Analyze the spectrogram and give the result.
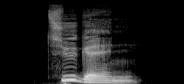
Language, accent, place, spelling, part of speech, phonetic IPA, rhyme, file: German, Germany, Berlin, Zügeln, noun, [ˈt͡syːɡl̩n], -yːɡl̩n, De-Zügeln.ogg
- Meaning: dative plural of Zügel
